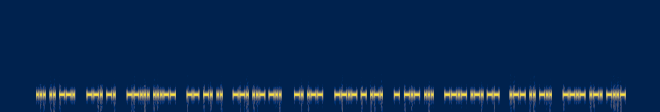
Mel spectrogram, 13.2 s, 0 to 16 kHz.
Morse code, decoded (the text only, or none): SIG GN 73 MNI GUD NW QTR TKS QRM WID QRX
